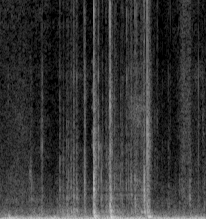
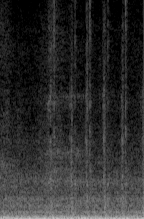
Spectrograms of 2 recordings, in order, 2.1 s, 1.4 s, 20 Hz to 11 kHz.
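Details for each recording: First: 2006 Honda Odyssey EX-L after replacing the master window switch with an aftermarket unit: the driver window auto down/up, passenger and rear windows hum smoothly and stop cleanly. Windows are working normally. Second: 2006 Honda Odyssey EX-L, engine running: faint quick ticking, about seven a second, in each door as the passenger and rear windows fail to move, though the driver window works; failed master window switch, suspected bad circuit trace.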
